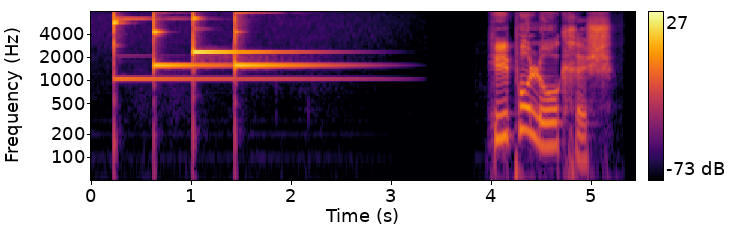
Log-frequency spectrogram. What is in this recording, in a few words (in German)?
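"hypolokrisch", German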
